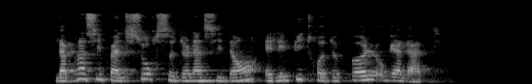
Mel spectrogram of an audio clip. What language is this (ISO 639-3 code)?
fra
